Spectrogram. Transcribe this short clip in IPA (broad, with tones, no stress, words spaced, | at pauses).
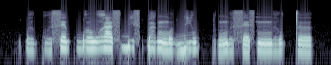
k͡pə̤˨kʷə̤˨˦sɛ˦kʷ ɡ͡bɤ˦w ɣa˦sɓi̤˦sk͡pa̤˦ŋ͡mɤ˨ ɡ͡bi˦w pːə̤˨ŋ͡mə̤˦˨sɛ˨s nːə̤˦wtːə˦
